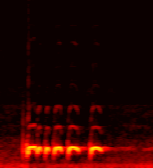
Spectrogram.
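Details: Local zebra dove song used as a lure to get birds singing quickly, described as melodious and crystal-clear: one rapid phrase of about six short, rolling coo notes lasting under a second.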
